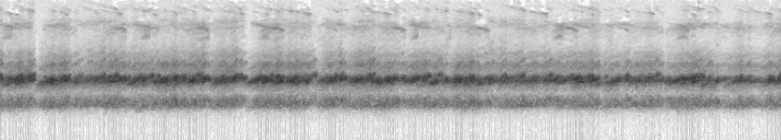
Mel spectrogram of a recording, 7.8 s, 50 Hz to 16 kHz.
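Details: Massed frog chorus from a horse-pasture pond, captured with a Zoom 6: continuous rasping trills layered into a bright higher band over a lower one. A brief dip near the start breaks the otherwise unbroken singing.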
